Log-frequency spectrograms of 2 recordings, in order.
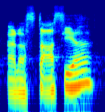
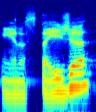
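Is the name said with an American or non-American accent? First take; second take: non-American; American. First: The name is said in a non-American way. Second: The name is said in an American way.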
